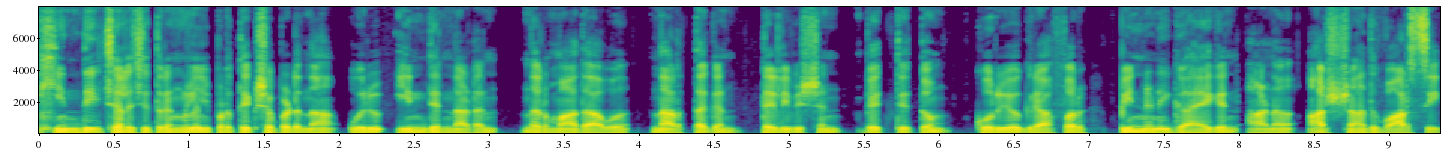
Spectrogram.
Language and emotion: Malayalam, neutral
